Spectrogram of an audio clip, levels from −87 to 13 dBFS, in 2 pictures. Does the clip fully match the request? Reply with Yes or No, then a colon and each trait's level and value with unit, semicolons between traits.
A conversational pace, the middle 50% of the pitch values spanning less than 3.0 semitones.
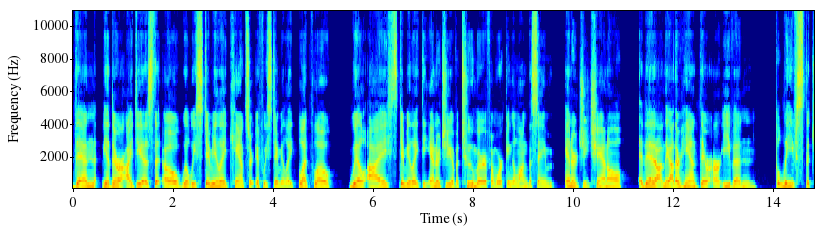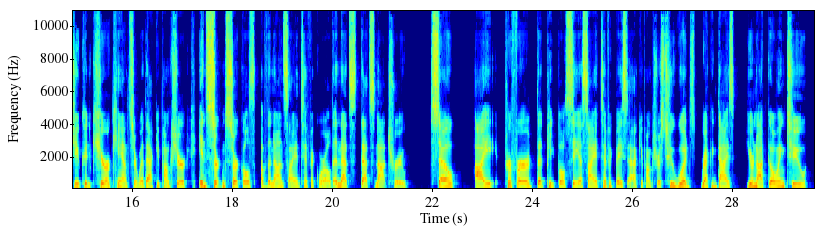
Yes: average, 160 wpm; narrow, 2.4 semitones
